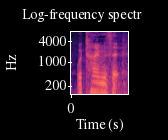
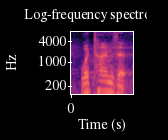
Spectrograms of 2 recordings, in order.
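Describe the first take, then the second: First: Bored question said again through a laugh; chuckling, impatient repeat. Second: Bored mock question. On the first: Retold or imitated. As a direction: ask the time again half-laughing. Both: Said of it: "And I'm just like".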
